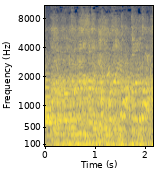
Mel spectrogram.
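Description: A rapper's voice through a PA system over a loud hip-hop backing beat, performed live in a room.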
